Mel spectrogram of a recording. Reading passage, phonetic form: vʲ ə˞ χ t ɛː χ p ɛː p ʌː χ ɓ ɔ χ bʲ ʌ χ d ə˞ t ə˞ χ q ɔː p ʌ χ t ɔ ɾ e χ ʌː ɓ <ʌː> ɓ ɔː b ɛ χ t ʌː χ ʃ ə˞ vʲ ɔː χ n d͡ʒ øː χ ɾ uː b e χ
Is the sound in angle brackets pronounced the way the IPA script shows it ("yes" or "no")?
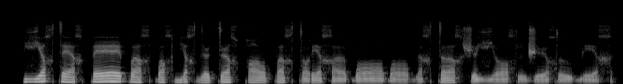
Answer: no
